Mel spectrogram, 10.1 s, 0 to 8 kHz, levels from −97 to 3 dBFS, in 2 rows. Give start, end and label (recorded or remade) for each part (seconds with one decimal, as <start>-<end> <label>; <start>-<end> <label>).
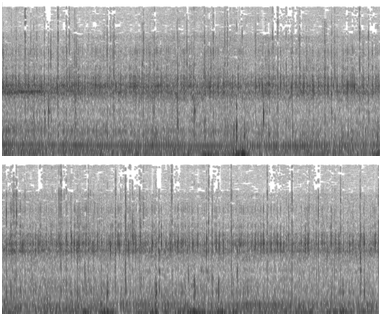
0.0-3.0 recorded; 3.0-3.5 remade; 3.5-10.1 recorded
